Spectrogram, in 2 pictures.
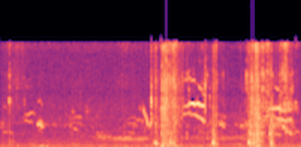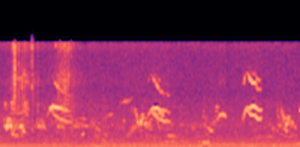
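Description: Common babblers chirping at the nest, a run of short high chirps. Two loud wing flutters come about two and three and a half seconds in, as the adult leaves the nest.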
